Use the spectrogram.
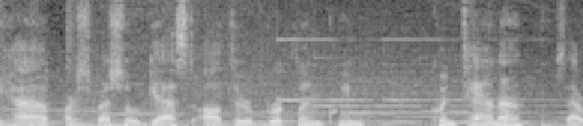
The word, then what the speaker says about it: Brooklyn Quintana: We have our special guest, author Brooklyn Quintana.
